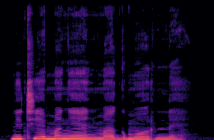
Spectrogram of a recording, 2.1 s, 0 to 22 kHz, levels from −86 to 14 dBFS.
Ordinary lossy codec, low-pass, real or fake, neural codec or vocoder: none; none; real; none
